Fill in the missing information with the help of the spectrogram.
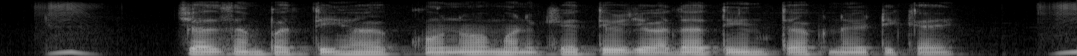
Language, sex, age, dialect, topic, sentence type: Chhattisgarhi, male, 18-24, Western/Budati/Khatahi, banking, statement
